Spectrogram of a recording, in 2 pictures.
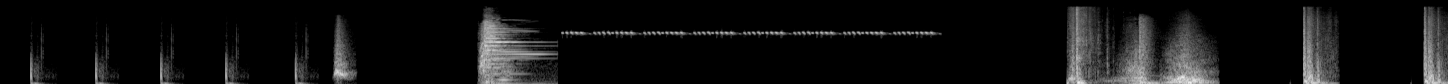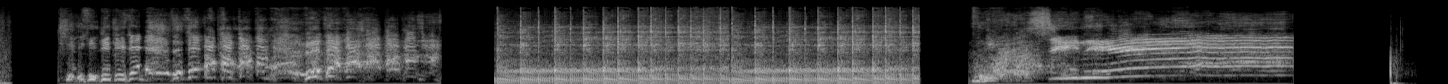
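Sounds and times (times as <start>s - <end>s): metal axe clang: 4.8s - 5.6s
cricket chirp sound effect: 5.6s - 9.4s
chainsaw running: 19.4s - 23.7s.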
